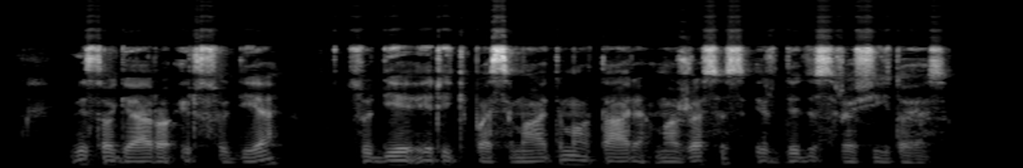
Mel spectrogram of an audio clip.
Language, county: Lithuanian, Panevėžys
